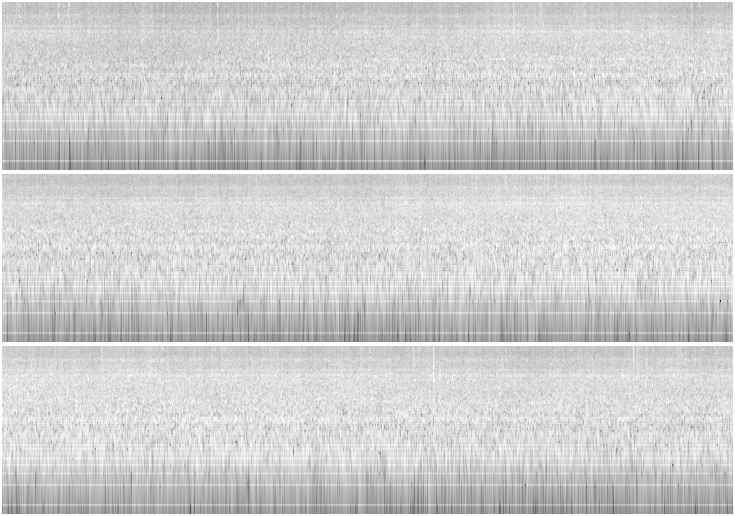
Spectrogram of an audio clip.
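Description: Steady road and engine noise of a car driving along at an even speed: a constant low rumble with tyre hiss, with no change in speed.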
